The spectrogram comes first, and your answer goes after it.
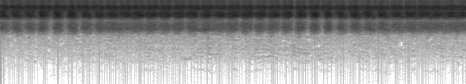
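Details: High, rasping cicada drone from many insects at once, the wall of sound pulsing evenly several times a second for the full stretch, no other animals or noises.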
